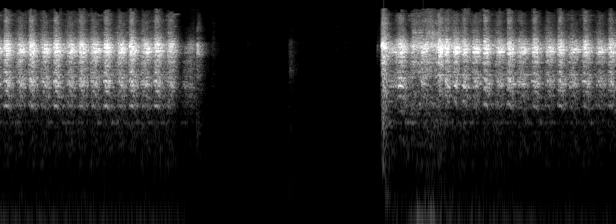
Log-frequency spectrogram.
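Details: Mini MPI that won't fire up: steady starter cranking with even compression beats about four a second, a pause, then more cranking, and the engine never catches; cranks but no start.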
